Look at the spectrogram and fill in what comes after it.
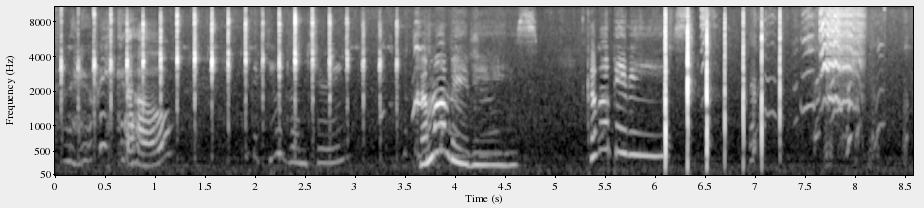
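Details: Wheaten terrier puppies out exploring and on the run give high, wavering whines that rise and fall, several short and one longer drawn-out cry, over a string of sharp clicking taps.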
